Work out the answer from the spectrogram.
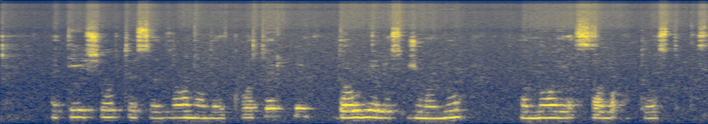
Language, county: Lithuanian, Telšiai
